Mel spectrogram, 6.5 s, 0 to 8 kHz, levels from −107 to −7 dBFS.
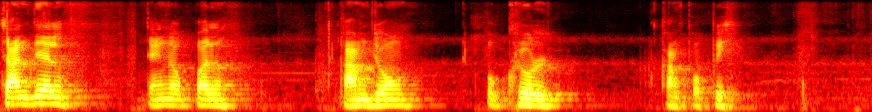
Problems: background sounds at intervals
